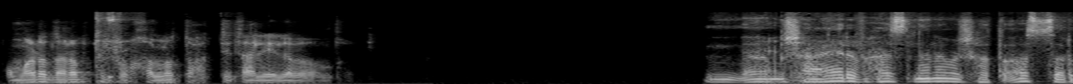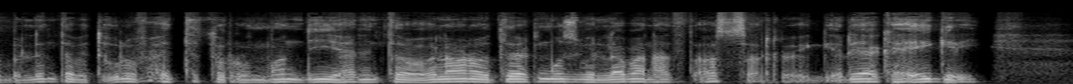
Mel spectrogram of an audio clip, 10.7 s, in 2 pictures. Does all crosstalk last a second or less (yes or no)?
yes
